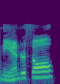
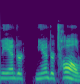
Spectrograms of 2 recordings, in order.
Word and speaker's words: Neanderthal: God damn it, you guys know it's pronounced Neander Neanderthal, right? That even though the T and the H are butted together, they're not pronounced together you just your scientist loses all credibility when they mispronounce common scientific words.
